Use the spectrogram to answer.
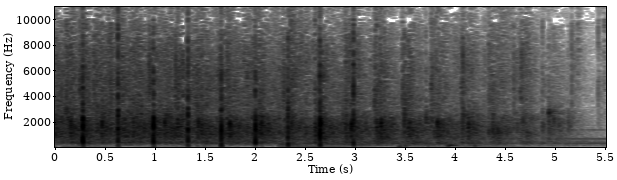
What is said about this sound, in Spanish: Denle el aplauso, claro. Porque Él es el único que sana. Fuerte, fuerte.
